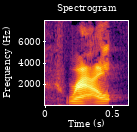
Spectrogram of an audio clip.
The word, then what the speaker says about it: route: And so what they do is they like divvy up the route. What's the preferred route. Pronunciation, Cass? Root or route? Route, she says.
